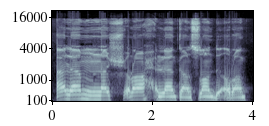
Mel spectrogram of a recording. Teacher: Ronya ditebalkan atau istilahnya ro tafkhim karena berharokat fathah.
